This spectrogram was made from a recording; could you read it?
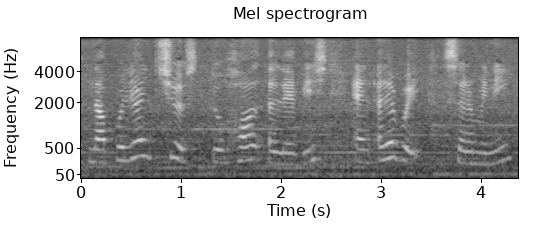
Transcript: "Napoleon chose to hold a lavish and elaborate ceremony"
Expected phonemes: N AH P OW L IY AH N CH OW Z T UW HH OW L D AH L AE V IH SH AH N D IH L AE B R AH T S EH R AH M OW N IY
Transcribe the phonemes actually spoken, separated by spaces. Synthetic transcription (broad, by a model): N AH P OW L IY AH N CH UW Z T UW HH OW L AH L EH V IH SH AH N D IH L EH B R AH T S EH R M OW N IY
